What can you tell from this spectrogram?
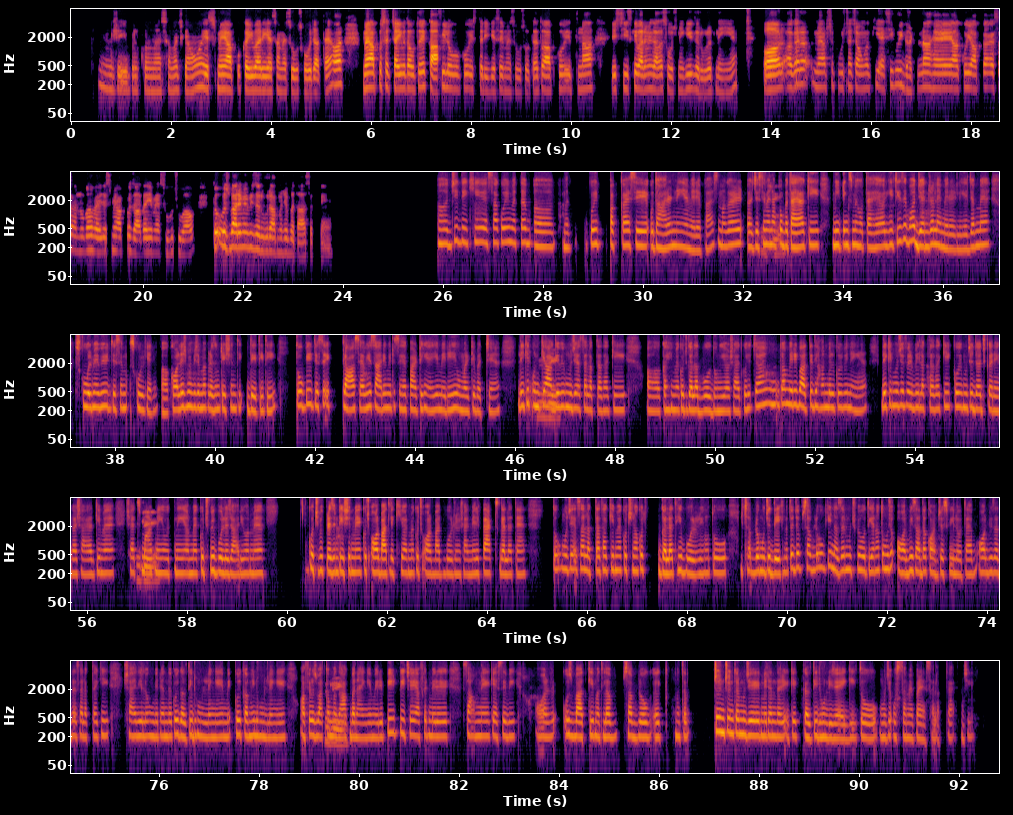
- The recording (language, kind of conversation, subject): Hindi, advice, सार्वजनिक रूप से बोलने का भय
- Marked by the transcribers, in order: in English: "मीटिंग्स"; in English: "जनरल"; in English: "क्लास"; tapping; in English: "जज"; in English: "स्मार्ट"; in English: "फैक्ट्स"; in English: "कॉन्शियस फील"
